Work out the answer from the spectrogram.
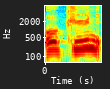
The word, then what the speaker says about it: aucune: So he's not really pronouncing the aucune like he should. He's going between the two. It's aucun, aucune.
